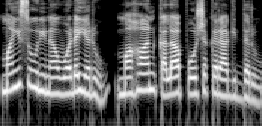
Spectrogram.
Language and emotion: Kannada, neutral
